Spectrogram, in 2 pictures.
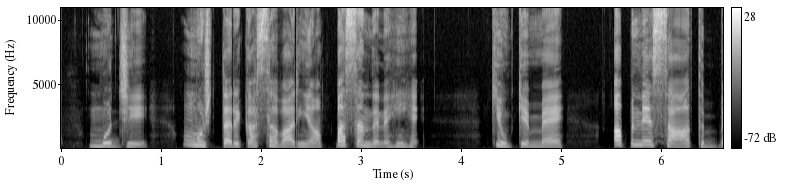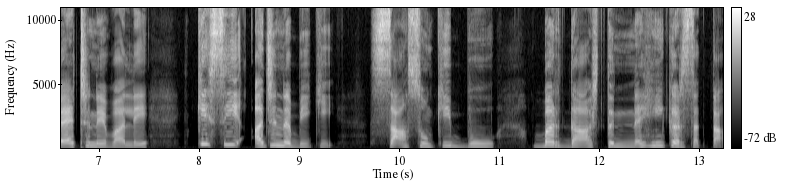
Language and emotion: Urdu, disgusted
